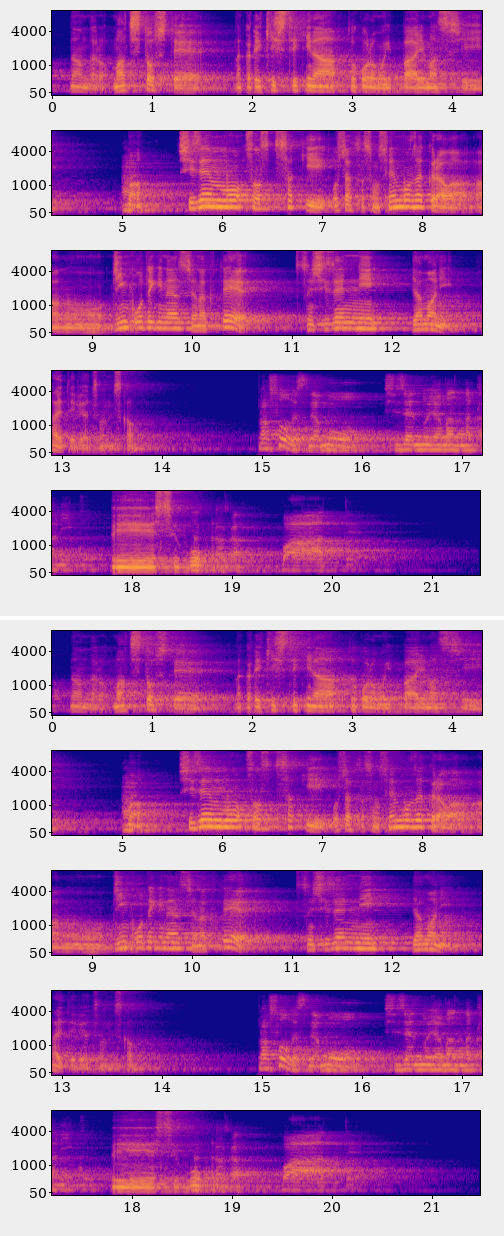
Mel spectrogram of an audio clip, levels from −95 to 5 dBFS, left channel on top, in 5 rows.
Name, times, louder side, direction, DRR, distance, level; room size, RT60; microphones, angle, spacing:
voice 1, 0.2-1.5 1.8-4.4 5.1-5.2 5.6-10.6 11.0-11.9 12.2-12.6 12.9-13.8 17.8-18.7, left 3 dB, 65° left, 9 dB, 0.8 m, -23 dB
voice 2, 15.0-17.6 18.8-19.1 19.5-20.3, equal, 10° left, 3 dB, 1.2 m, -29 dB
18.5 x 14.5 x 4.6 m, 2.1 s
head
